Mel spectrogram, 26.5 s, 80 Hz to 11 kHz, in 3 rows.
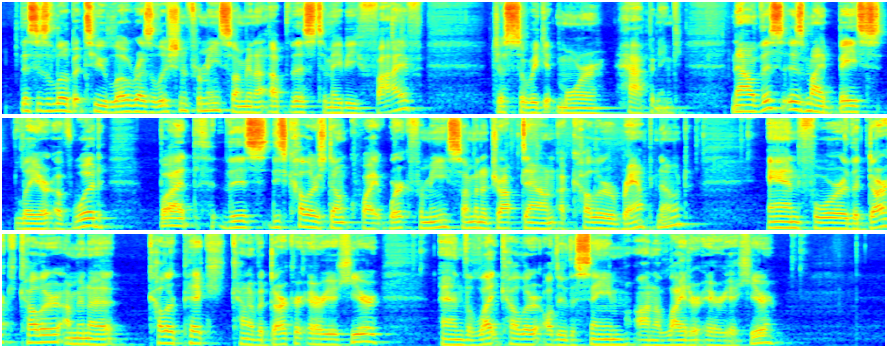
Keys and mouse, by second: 0.1 middle click, 1.7 middle click, 2.6-3.9 drag, 5.5 middle click, 7.5 shift+middle click, 8.0 middle click, 9.7 middle click, 12.3 middle click, 13.4 click, 13.8 shift+a, 16.6 middle click, 17.4 click, 22.5 click.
